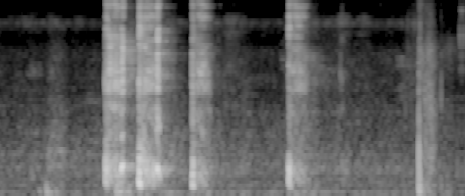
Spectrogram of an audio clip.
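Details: A run of about four to five dry, abrupt coughs in a quiet room from a narrator who apologizes for a slight cough while reacting to videos; cough.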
